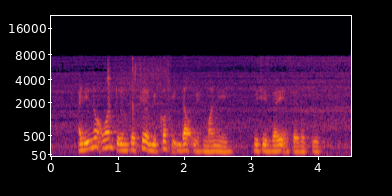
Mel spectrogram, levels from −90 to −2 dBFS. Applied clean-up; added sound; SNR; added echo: none; Idling / Engine starting / Car + Hiss; 16 dB; none.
